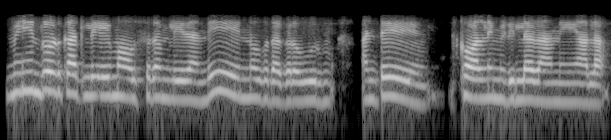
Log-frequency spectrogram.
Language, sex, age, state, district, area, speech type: Telugu, female, 18-30, Telangana, Ranga Reddy, rural, conversation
